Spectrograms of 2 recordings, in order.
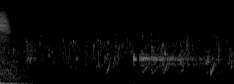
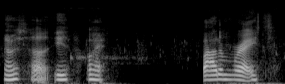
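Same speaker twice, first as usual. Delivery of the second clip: ordinary delivery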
